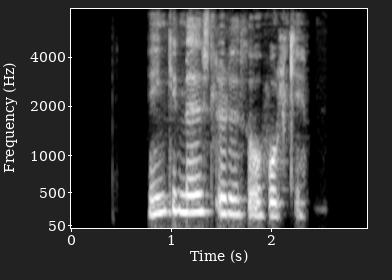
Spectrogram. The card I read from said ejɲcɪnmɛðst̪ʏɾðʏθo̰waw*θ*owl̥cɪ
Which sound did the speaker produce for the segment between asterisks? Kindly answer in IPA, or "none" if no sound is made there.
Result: f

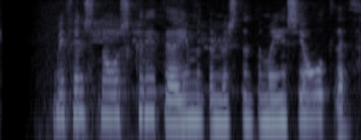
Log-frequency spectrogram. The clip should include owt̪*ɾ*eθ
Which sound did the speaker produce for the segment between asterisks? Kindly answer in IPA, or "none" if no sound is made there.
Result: l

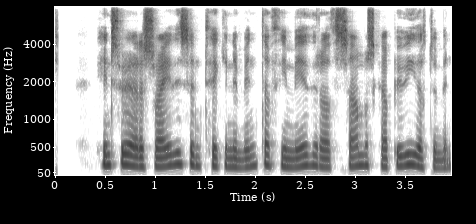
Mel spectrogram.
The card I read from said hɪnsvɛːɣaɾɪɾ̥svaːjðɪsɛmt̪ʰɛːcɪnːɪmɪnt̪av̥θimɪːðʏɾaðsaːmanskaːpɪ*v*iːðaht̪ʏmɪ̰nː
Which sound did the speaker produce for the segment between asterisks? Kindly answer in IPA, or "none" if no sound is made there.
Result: v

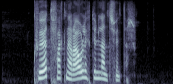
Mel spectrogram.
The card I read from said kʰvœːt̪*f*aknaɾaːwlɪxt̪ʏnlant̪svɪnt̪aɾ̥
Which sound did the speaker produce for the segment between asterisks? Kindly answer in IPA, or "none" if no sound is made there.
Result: f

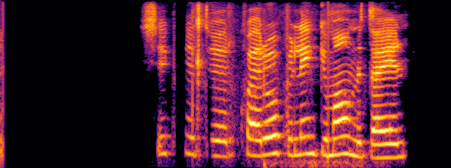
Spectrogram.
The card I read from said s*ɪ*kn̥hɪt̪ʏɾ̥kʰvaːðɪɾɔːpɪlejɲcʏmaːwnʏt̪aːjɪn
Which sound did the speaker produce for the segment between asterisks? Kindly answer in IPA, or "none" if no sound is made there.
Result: ɪ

